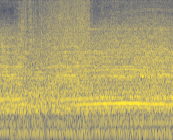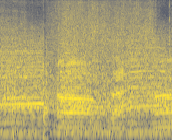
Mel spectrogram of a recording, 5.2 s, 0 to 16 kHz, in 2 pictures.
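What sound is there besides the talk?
racing cars on track in video game Real Racing 3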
